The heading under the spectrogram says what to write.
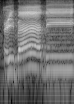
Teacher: عین حلق سے ادا ہوتا ہے, عین حلق کے بیچ سے, حلق کے بیچ سے.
